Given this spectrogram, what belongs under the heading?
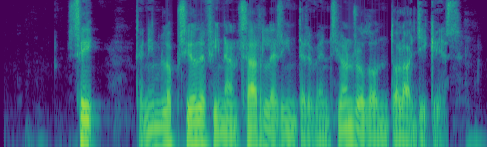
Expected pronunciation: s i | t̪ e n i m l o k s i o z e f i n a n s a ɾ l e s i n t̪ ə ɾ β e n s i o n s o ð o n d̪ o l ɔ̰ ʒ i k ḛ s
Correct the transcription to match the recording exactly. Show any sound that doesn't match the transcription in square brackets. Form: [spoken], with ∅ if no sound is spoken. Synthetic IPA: s i | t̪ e n i m l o [p] s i o [ð] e f i n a n s a ɾ l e [z] i n t̪ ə ɾ β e n s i o n [z] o ð o n [t̪] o l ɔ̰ ʒ i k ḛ s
